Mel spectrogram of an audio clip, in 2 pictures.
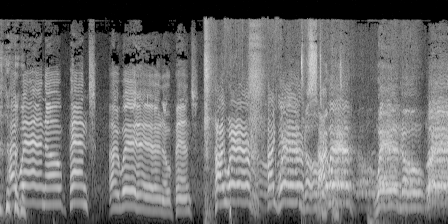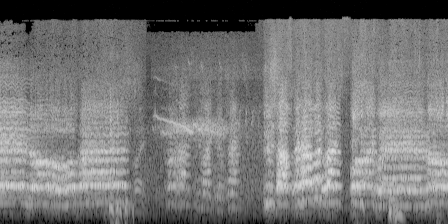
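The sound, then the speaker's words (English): A crowd chants 'I wear no pants' in a Dockers commercial: voices repeat the phrase in short, rhythmic, sung bursts with pauses between them, loud and uneven. “Were you able to hear that last one? Yeah. The I wear no pants chant? Yep. Do you know who it was? That was Dockers.”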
